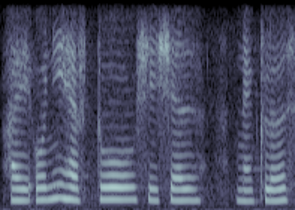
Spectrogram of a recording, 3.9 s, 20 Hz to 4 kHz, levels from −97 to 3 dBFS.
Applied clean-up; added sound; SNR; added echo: none; none; none; none.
